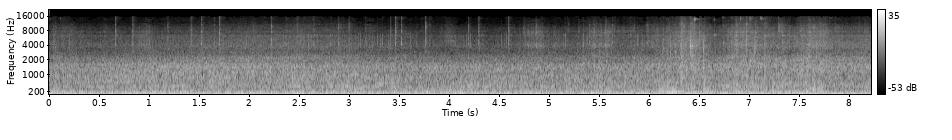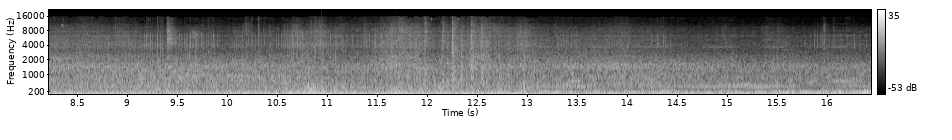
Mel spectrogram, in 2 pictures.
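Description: The bus body rattles and creaks over the road.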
